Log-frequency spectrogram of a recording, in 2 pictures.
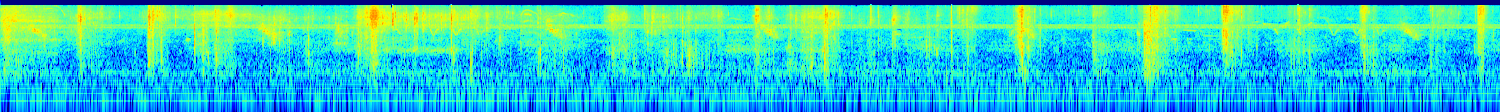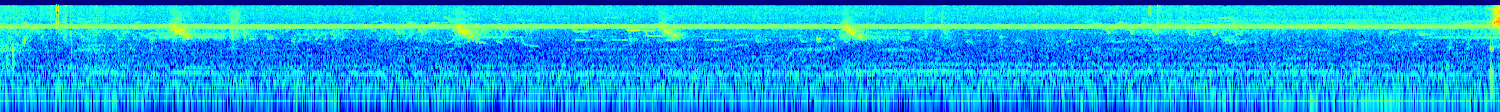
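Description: A hiker's footsteps crunching on dry leaves and rocky trail, frequent for the first half and becoming sparse after about fifteen seconds. Under them runs a steady high-pitched insect chorus.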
